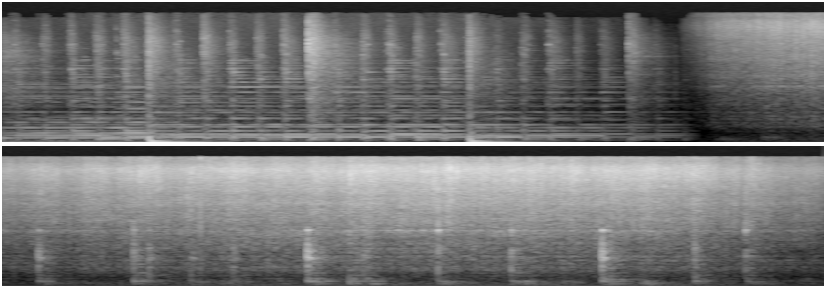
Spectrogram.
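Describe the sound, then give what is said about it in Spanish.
A short musical passage ends, then hot oil sizzles steadily in a pan while frying food, a dense hiss with scattered pops and crackles continuing for several seconds, with no one speaking. “Pues es el sonido que hace ese elemento tan conocido al momento de freír algo.”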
